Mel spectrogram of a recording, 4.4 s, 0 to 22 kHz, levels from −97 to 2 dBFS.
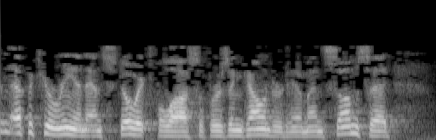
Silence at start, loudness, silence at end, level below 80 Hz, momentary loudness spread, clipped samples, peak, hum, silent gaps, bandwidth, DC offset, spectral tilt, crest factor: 0 s; -22 LUFS; 0.45 s; -58 dBFS; 8 LU; under 0.1%; -6 dBFS; none; none; 5.8 kHz; under 0.1%; -11.5 dB/octave; 16 dB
